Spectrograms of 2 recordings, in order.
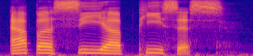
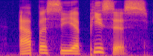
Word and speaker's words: aposiopesis: Aposiopesis. Aposiopesis. A-P-O-S-I-O-P-E-S-I-S. Aposiopesis. Six syllables.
